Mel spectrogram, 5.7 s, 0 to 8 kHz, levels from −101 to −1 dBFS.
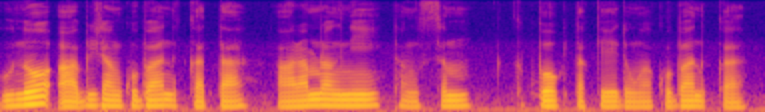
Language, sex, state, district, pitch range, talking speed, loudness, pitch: Garo, male, Meghalaya, South Garo Hills, 100-115 Hz, 95 wpm, -19 LUFS, 105 Hz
